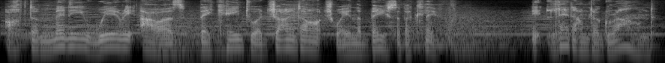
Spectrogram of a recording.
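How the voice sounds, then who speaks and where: A man narrating a children's audiobook in an expressive, dramatic storytelling manner. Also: on the low side, normal speed, over loud music.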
